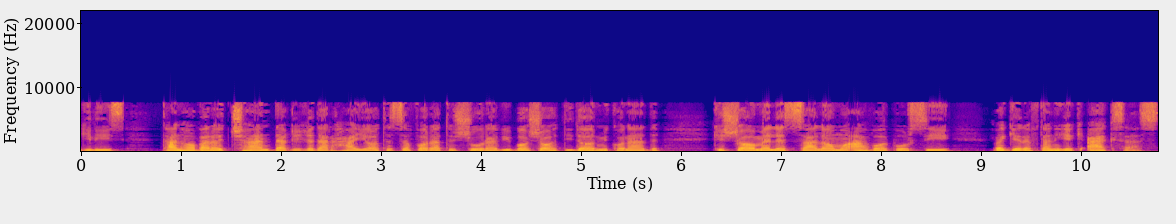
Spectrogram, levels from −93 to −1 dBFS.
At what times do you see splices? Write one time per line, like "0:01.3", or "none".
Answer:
none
